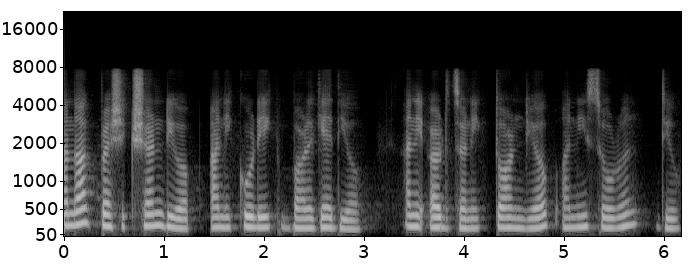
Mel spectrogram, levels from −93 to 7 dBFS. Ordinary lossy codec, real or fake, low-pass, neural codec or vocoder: none; fake; none; codec, 16 kHz, 0.3 kbps, FocalCodec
